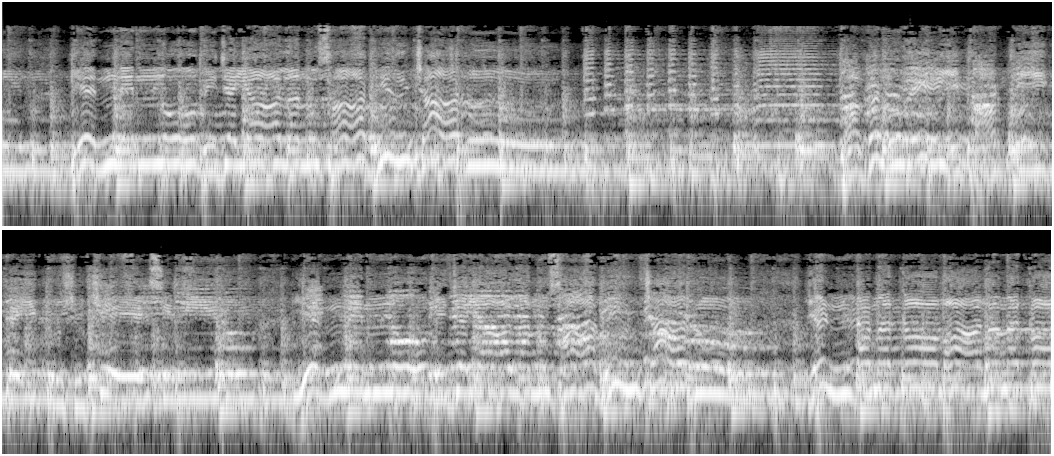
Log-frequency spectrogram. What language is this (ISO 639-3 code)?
ara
